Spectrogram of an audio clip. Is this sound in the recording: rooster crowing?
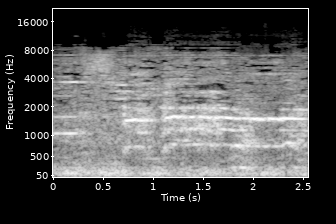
yes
